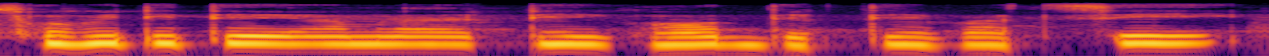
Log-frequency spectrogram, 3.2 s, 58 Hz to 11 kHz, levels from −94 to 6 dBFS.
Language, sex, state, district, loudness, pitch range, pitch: Bengali, male, West Bengal, Cooch Behar, -14 LUFS, 175-195 Hz, 185 Hz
